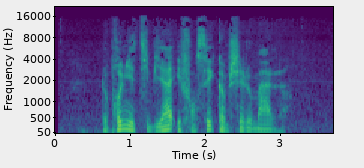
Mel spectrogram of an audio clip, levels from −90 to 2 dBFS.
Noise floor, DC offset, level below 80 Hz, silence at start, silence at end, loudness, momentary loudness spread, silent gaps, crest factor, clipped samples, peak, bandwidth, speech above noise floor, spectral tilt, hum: -59 dBFS; under 0.1%; -50 dBFS; 0.6 s; 0.65 s; -25 LUFS; 13 LU; none; 22 dB; under 0.1%; -6 dBFS; 16.5 kHz; 34 dB; -4 dB/octave; none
